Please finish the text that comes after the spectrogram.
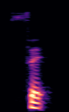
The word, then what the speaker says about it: fais: Je fais ends with letter S. Silent S.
